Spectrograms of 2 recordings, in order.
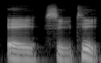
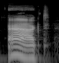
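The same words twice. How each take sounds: First: It is spelled out letter by letter. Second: It is said as a single word. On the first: The speaker calls it wrong. "not A-C-T" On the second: The speaker calls it right. "it's pronounced like the word ACT"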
